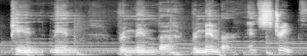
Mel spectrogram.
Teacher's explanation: instead of using the vowel sound dress to say pen or men or remember, that middle syllable of remember or strength, they'll use an I sound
